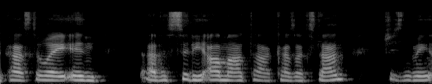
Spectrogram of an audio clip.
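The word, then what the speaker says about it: Almaty: away in the city alata Kazakhstan which is the main or maybe pronounced today almati um and that's where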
